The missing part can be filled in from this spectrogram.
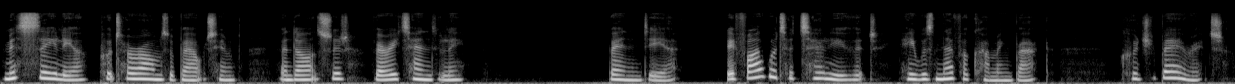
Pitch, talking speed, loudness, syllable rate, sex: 235 Hz, 135 wpm, -18 LUFS, 4.4 syllables/s, female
